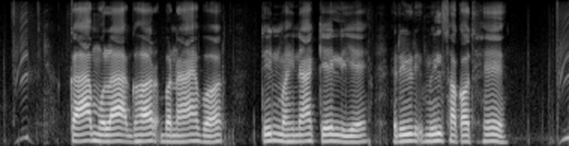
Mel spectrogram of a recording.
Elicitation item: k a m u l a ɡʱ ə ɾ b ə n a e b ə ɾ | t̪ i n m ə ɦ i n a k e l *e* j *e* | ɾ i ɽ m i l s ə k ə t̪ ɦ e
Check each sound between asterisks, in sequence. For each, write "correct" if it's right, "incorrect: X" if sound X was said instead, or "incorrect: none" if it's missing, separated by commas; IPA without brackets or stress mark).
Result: incorrect: i, correct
